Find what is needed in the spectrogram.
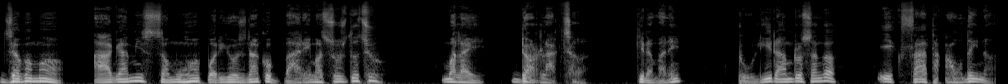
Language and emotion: Nepali, fearful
